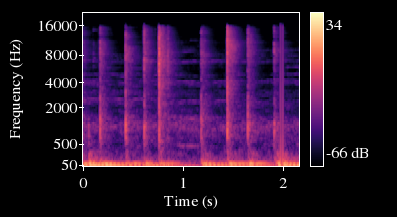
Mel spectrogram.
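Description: Quick computer-keyboard typing, about a dozen short irregular keystroke clicks, over background music with a steady deep bass.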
